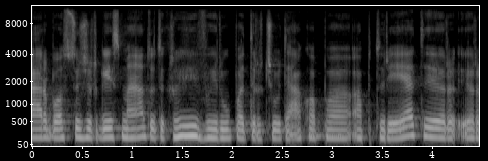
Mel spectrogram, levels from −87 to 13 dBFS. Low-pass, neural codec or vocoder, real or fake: 10.8 kHz; none; real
